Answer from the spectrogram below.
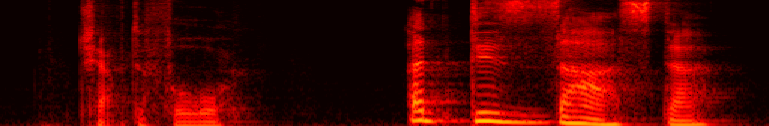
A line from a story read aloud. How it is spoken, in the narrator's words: sighed Miss Darling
